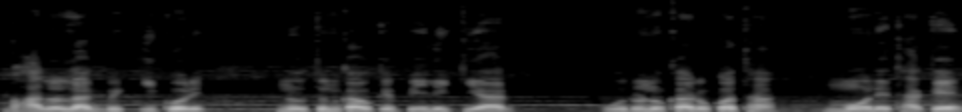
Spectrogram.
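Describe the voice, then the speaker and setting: A dark, mellow male voice a man acting plays a jilted, heartbroken young lover. The lines are melodramatic love-story dialogue over a faint music bed. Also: medium pitch, steady tone, moderate pace, natural voice. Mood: heartbroken, bitter. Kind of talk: amateur audio love-story drama.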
